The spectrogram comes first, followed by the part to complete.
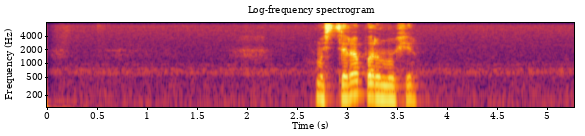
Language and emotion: Russian, neutral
